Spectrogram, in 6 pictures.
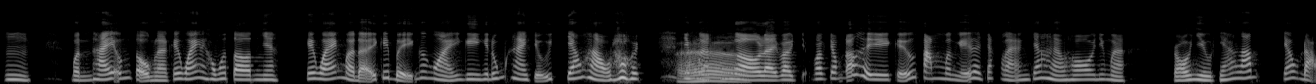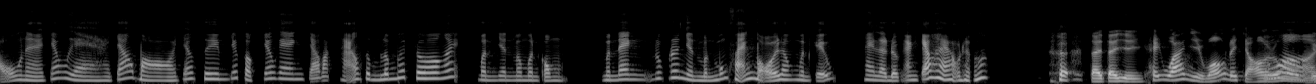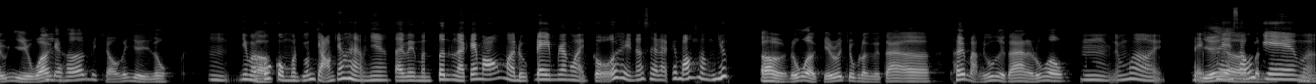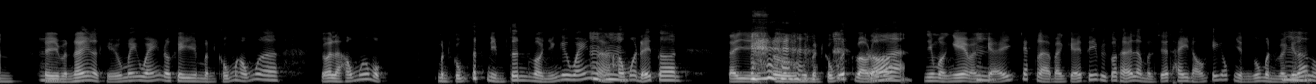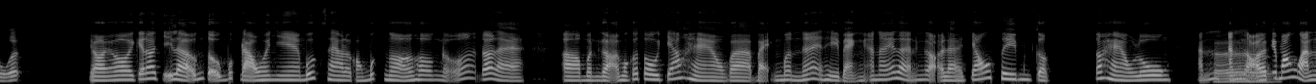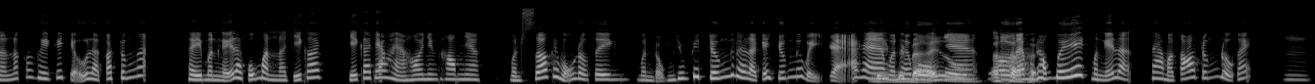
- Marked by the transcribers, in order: laughing while speaking: "thôi"; laughing while speaking: "hàu nữa"; laugh; tapping; laughing while speaking: "món"; laugh; laugh
- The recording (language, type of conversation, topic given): Vietnamese, podcast, Bạn có thể kể về một trải nghiệm ẩm thực hoặc món ăn khiến bạn nhớ mãi không?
